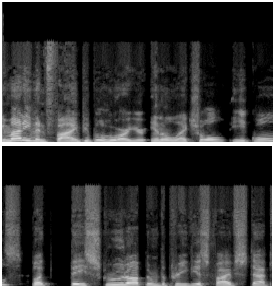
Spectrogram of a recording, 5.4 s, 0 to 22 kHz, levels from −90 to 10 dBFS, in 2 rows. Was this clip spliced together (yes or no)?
yes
